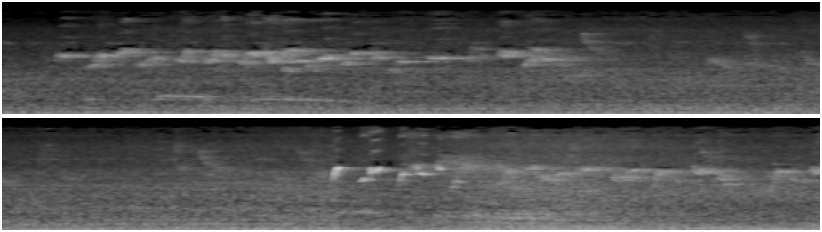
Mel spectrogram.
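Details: Red-whiskered bulbul song in the Phet and Prachathipat styles: soft, distant warbled phrases early on, then a brief loud cluster of sharp whistled notes near the end, over a constant low hum.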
